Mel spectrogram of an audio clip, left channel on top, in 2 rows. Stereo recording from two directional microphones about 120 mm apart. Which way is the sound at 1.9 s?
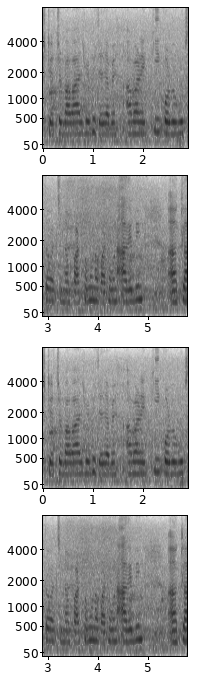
Centre (ahead or behind).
